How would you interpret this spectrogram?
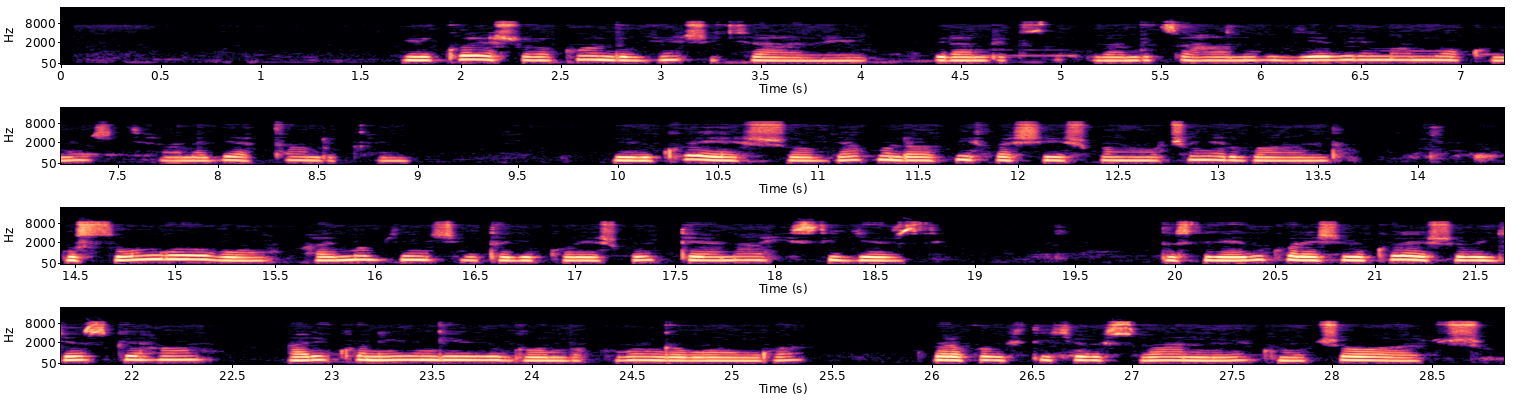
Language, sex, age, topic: Kinyarwanda, female, 25-35, education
